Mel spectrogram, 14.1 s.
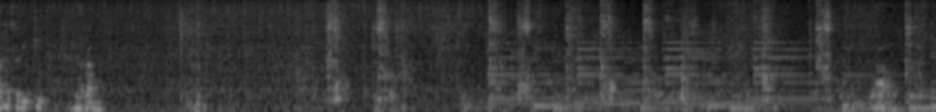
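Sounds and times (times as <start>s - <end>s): stir-fry sizzling in a wok: 0.0s - 14.0s
spatula scraping a wok: 4.4s - 14.0s
background music: 7.3s - 14.0s.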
